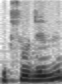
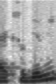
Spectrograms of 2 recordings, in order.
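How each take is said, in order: First: एक्सोजेमी with a j sound in जे; soft-g variant. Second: एक्सोगेमी with a hard g in गे; hard-g variant. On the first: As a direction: say एक्सोजेमी with "jay" in the middle. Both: Shown as a demonstration. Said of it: "या एक्सोगेमी कहते हैं".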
